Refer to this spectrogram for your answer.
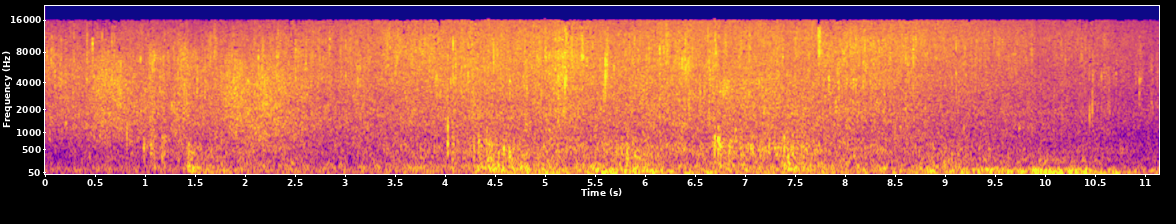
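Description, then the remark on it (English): Antarctic icebergs melting in the sea: a dense, steady crackle and fizz of popping ice over a deep, rolling rumble that swells now and then, continuous throughout with no voices. “Wonderful, detailed sound recordings of Antarctica's melting icebergs.”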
